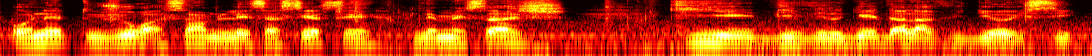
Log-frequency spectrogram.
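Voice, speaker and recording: A man's voice: mid-range voice, moderate pace, noisy background. A man speaking French with an African accent, not his first language, giving earnest, repetitive advice to his viewers while vlogging outdoors on a residential street. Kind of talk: casual vlog talking to viewers.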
